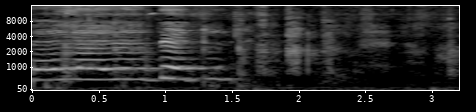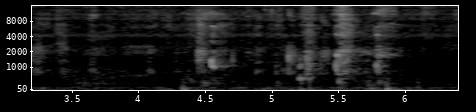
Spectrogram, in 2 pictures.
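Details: Cocker Spaniel puppies playing indoors on a couch, one trying to get their father into the game; a steady, high, sustained whining howl for the first second and a half, then soft scuffling and a few faint yips.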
